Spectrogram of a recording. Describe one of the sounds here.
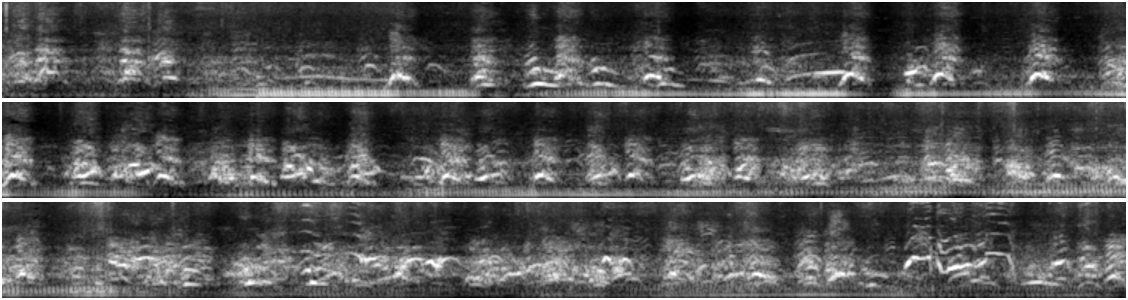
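A man shouts calls to the dogs from nearby.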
